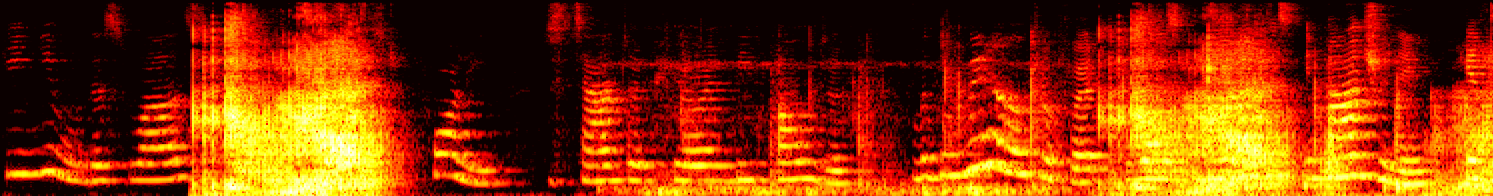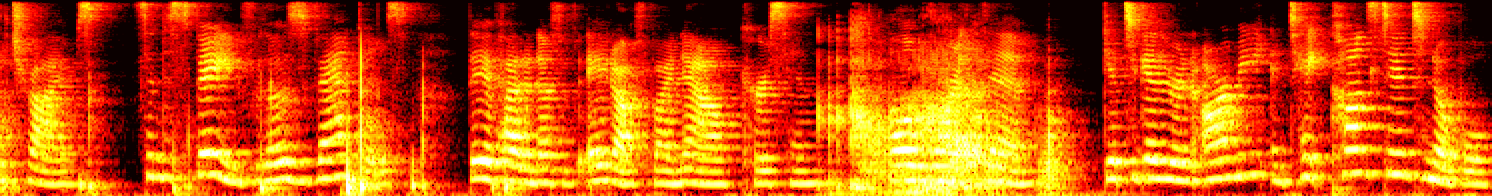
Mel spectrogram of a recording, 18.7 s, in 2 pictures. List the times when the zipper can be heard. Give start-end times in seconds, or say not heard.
1.1-2.4, 6.8-9.4, 14.4-16.2.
